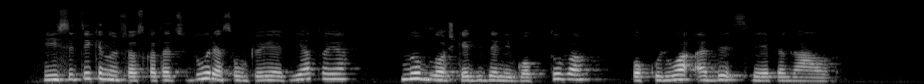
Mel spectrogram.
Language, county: Lithuanian, Kaunas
